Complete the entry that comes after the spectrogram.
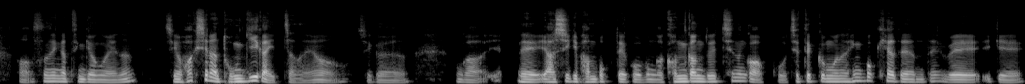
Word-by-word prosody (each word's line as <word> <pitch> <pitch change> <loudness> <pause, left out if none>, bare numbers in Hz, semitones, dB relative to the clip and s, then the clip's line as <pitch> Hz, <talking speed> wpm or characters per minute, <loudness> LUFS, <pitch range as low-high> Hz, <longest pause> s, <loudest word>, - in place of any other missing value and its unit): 어 - - -8
선생님 140 +1 -1
같은 130 -1 -1
경우에는 110 - -2 0.3
지금 120 -3 -1
확실한 150 -4 +4
동기가 135 +7 +5
있잖아요. 100 +5 -7
지금 95 -2 -10 0.5
뭔가 105 -5 -5
예 - - -13 0.2
네 115 -2 +3
야식이 120 +4 +4
반복되고 120 -2 -1
뭔가 110 -1 -3
건강도 135 +1 +4
해치는 155 +4 -2
것 - - +2
같고 100 0 -5
재택근무는 135 -1 0
행복해야 160 0 0
되는데 120 +3 -3
왜 110 -2 +2
이게 105 +3 -6
120 Hz, 355 characters per minute, -25 LUFS, 110-135 Hz, 0.5 s, 동기가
